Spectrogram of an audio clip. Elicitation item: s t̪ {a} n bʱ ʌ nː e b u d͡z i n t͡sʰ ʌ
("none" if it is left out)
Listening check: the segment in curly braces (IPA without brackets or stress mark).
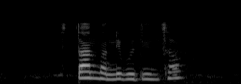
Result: a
